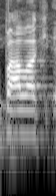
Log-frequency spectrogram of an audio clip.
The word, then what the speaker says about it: Balak: Do you remember the biblical story of Balak, King Balak and Bilam? Do I pronounce that in Christianese correctly? Balaam. All right. So if you recall, what about Balak? How's he pronounced? – Balak.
